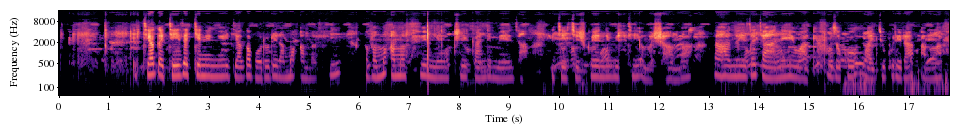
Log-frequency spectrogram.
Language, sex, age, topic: Kinyarwanda, female, 18-24, agriculture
